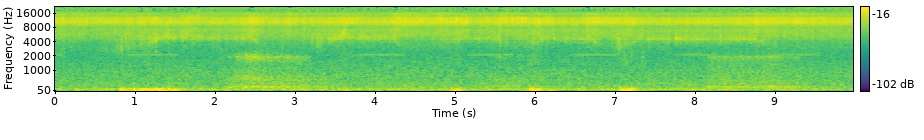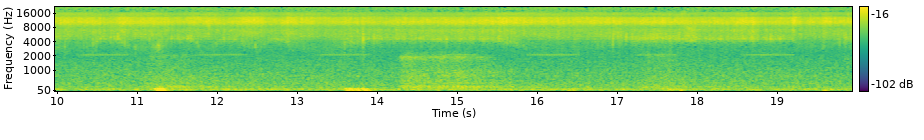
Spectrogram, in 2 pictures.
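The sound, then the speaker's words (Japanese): Continuous carbonated fizzing sits close to the ear, applied over the outer ear, a dense crackling hiss of tiny popping bubbles with occasional soft low bumps, steady and fairly quiet throughout with no voices. “お耳の外側も炭酸でいっぱい溶かしてあげます。”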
